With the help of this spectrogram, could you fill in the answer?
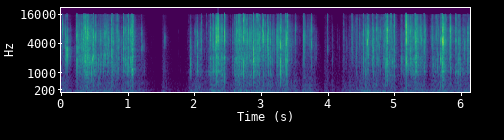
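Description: A clear plastic bag rolled into a tube is squeezed and twisted in both hands, giving dense, bright crinkling with almost no low end. The crackling comes in three bursts separated by brief silences.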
